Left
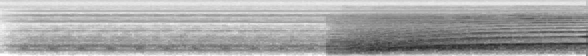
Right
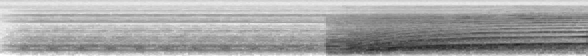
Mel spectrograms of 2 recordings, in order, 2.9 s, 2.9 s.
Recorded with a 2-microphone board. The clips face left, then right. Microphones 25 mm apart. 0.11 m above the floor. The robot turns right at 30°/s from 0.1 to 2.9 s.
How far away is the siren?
About 8.5 m.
